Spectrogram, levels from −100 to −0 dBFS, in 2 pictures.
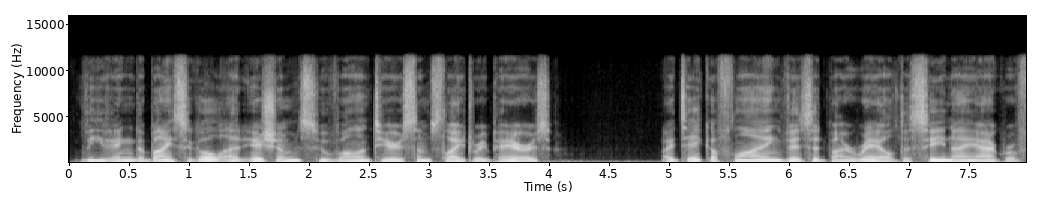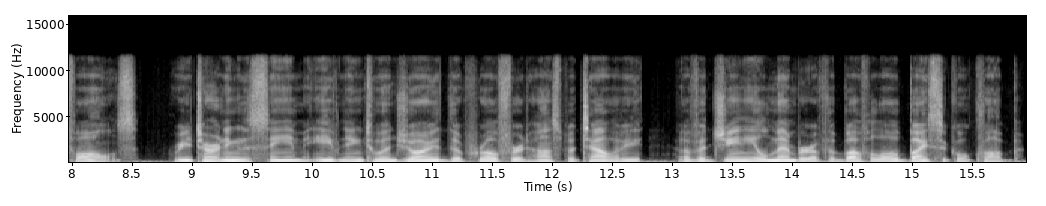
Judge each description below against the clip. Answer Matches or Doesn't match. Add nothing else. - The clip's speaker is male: Matches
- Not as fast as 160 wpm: Matches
